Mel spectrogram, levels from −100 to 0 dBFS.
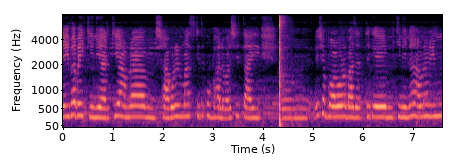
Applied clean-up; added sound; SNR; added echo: none; Tap; -4 dB; reverberation time 0.1 s.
